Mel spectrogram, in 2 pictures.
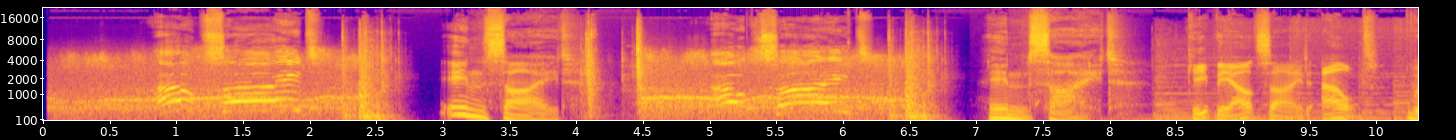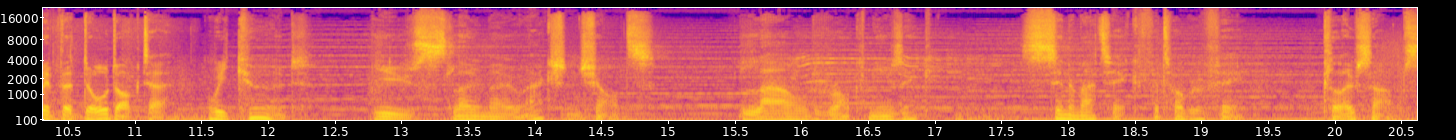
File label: Commercial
